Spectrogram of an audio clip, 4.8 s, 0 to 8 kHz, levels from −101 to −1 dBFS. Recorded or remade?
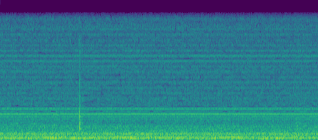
remade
